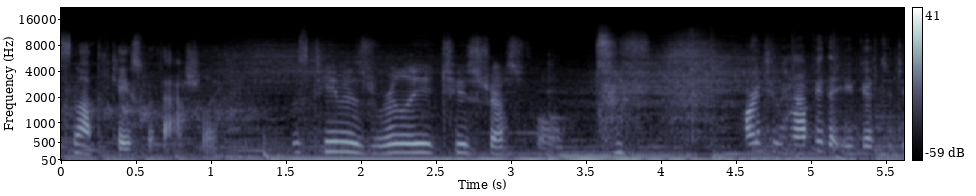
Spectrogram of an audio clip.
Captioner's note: laughs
